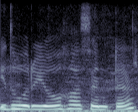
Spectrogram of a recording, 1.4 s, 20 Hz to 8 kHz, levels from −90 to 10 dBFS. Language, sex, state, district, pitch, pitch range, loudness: Tamil, female, Tamil Nadu, Chennai, 240 Hz, 225-260 Hz, -11 LUFS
